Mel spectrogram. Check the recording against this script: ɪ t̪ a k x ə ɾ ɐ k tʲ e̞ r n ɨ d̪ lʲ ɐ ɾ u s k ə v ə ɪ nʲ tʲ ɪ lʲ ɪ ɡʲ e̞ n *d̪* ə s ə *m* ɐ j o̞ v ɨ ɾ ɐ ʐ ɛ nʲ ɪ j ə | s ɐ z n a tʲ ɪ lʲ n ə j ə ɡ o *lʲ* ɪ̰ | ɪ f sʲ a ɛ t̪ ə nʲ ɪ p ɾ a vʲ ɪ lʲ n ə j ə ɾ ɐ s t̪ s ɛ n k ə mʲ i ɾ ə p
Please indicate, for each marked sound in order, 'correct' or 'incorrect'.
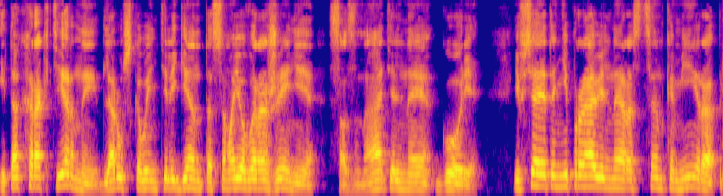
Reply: incorrect: t̪, correct, incorrect: ɾʲ

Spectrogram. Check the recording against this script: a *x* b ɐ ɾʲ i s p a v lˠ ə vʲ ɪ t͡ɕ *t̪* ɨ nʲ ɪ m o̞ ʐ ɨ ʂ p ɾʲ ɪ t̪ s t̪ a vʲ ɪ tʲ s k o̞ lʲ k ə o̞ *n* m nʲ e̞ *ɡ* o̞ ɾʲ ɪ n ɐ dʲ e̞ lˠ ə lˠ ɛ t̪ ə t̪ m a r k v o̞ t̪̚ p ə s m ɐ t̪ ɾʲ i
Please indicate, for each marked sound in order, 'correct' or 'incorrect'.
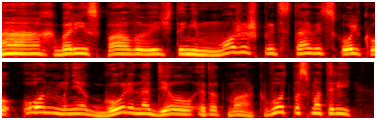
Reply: correct, correct, correct, correct

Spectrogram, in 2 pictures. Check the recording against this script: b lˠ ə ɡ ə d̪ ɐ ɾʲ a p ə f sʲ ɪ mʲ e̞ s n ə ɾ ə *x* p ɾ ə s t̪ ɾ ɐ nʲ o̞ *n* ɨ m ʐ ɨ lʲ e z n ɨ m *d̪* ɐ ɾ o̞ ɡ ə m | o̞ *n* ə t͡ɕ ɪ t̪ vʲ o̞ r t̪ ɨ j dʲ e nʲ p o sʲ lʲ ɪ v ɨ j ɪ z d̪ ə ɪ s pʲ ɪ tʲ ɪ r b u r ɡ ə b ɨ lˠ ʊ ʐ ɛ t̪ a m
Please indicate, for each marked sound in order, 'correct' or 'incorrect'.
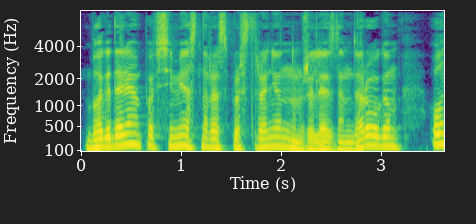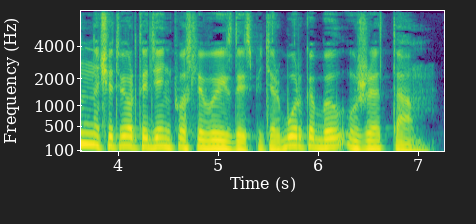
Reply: incorrect: s, incorrect: nː, correct, incorrect: nː

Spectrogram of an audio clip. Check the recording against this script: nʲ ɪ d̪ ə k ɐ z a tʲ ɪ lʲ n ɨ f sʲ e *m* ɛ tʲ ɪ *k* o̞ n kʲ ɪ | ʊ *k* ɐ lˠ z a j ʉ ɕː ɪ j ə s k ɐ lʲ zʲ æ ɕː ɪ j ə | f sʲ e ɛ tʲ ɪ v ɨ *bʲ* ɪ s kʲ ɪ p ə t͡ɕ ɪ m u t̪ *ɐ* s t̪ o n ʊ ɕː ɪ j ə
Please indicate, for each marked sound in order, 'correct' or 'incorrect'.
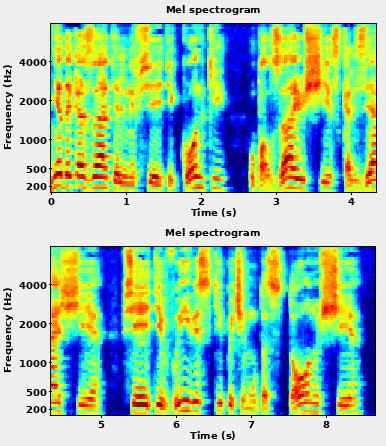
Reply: incorrect: none, correct, incorrect: p, incorrect: vʲ, incorrect: ə

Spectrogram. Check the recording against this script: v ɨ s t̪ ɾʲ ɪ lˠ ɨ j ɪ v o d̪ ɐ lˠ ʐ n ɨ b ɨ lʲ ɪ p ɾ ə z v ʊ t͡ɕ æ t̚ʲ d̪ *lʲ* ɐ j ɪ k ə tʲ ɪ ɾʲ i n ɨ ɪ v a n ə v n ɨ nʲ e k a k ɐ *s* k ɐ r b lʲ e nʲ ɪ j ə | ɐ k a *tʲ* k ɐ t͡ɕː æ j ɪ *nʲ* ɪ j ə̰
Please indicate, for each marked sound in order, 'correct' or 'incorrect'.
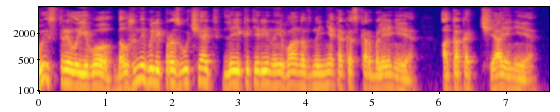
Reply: correct, correct, incorrect: none, correct

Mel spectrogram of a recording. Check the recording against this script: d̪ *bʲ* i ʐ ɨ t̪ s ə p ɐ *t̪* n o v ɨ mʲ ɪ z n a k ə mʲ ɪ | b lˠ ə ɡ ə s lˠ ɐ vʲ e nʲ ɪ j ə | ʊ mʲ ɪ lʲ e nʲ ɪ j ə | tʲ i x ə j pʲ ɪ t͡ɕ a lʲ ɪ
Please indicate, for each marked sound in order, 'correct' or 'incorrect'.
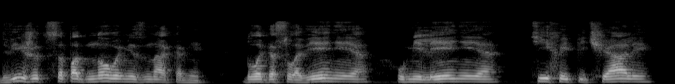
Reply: incorrect: vʲ, incorrect: d̪

